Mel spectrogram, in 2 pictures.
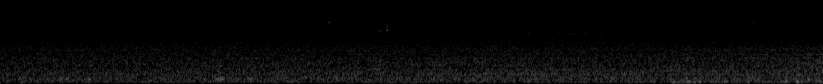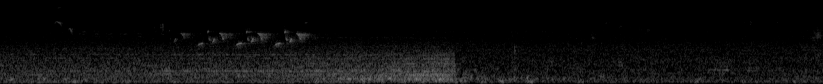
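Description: Quiet outdoor ambience with a small bird's quick run of high chirps about ten seconds in. A low rumble with a faint hum swells from about seven seconds and cuts off suddenly near thirteen seconds.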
